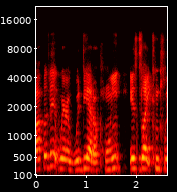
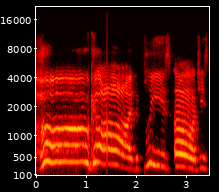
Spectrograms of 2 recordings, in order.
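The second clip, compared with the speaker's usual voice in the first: panicked plea; 5 semitones higher, much slower than usual. Acted. Wizard in the toad's mouth begs, panicky. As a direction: beg for help in a fluster. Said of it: "you just see him, like".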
